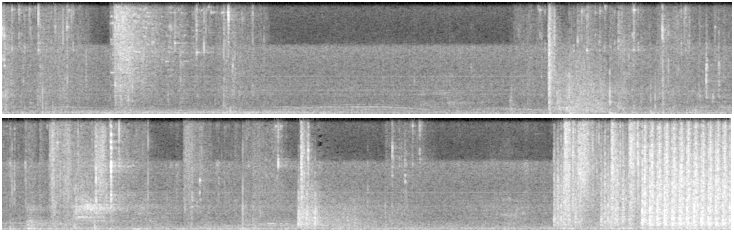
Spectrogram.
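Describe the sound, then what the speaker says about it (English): Gunfire in Rainbow Six Siege, shots fired down into a window from the top of a tower during a secure-area team deathmatch on the Oregon map; sharp bursts of shots come intermittently over steady game ambience, louder near the end. "Looks like they're shooting down into this window from the top of tower."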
